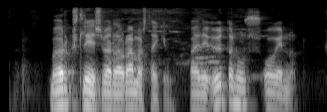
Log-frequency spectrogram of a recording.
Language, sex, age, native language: Icelandic, male, 40-49, Icelandic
